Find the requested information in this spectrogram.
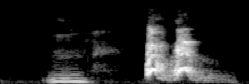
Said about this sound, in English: Oh, it's just a dog. We're good.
